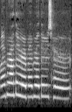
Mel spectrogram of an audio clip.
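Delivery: put-on high, rushed screaming child voice. Retelling a scene where a child comes out, imitating a screaming child. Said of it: "comes out screaming, like".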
